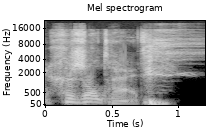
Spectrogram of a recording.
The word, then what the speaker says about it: gezondheid: Oh boy, gezondheid.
